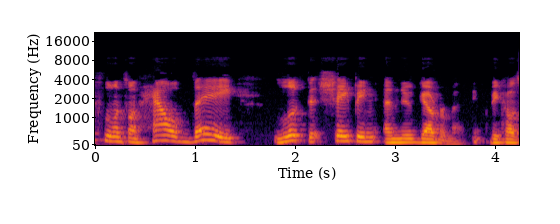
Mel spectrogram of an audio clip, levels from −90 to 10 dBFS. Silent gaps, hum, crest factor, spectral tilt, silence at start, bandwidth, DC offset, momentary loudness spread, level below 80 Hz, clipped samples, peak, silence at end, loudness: none; none; 18 dB; -9 dB/octave; 0 s; 5.4 kHz; under 0.1%; 10 LU; -54 dBFS; under 0.1%; 0 dBFS; 0 s; -18 LUFS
